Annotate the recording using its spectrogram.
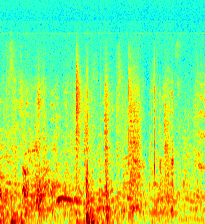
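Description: Several men and women chatter nearby at once.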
